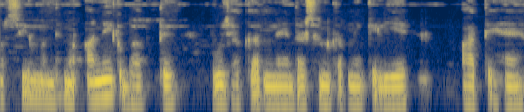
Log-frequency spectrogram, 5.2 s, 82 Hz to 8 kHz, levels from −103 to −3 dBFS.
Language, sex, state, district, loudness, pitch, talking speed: Hindi, male, Uttar Pradesh, Etah, -24 LUFS, 120 Hz, 160 wpm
